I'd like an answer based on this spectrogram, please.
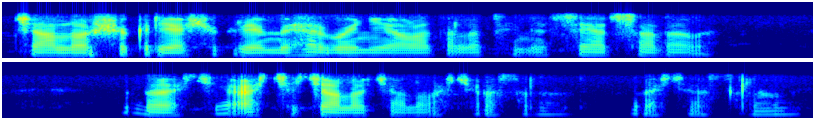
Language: Kashmiri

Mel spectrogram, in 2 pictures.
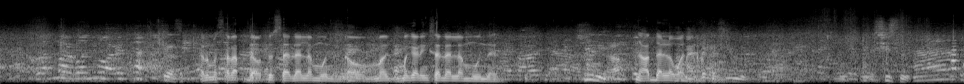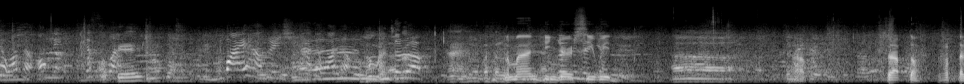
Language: Filipino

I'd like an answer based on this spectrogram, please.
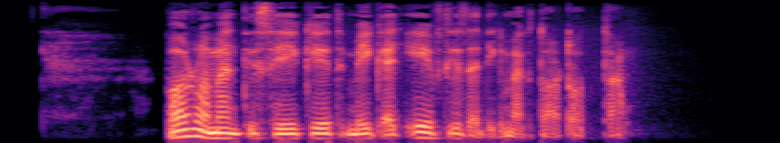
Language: Hungarian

